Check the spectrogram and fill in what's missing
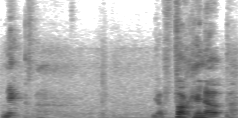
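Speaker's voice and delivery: firm father rebuke; stern God. Acted. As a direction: look him in the eye and call it. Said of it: "look you hard in your eyes".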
